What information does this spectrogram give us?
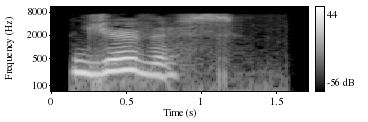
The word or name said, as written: gervase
